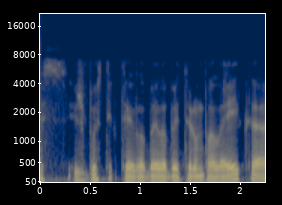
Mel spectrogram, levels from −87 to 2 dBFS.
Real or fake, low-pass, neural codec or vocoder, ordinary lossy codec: fake; 7.2 kHz; codec, 16 kHz, 8 kbps, FunCodec, trained on LibriTTS, 25 frames a second; Opus, 24 kbps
